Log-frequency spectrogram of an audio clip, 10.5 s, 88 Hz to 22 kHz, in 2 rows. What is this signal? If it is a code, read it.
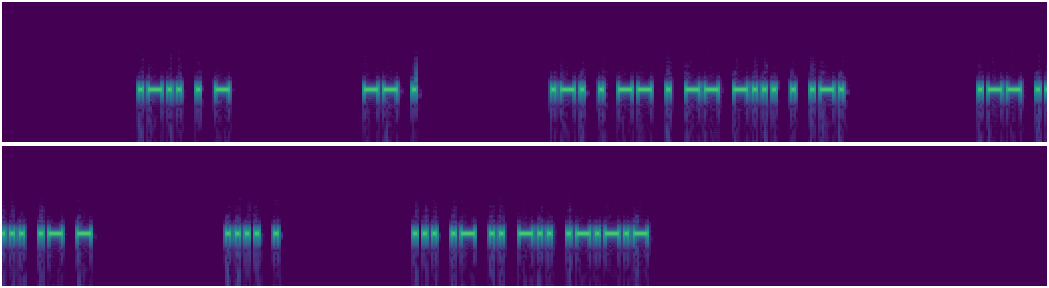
Morse code, heard as a keyed tone, about 49 wpm, 700 Hz. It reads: LET ME REMEMBER WHAT HE SAID.
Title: 4x Word-Spacing - Sentences from Top 400 Words - 50wpm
